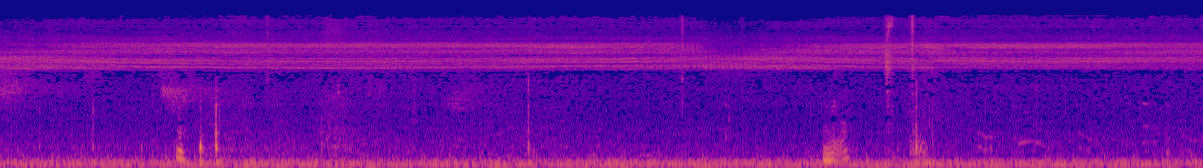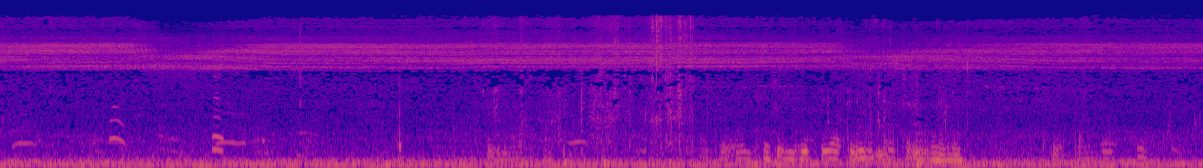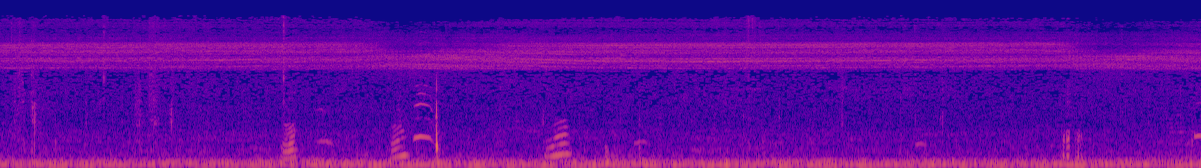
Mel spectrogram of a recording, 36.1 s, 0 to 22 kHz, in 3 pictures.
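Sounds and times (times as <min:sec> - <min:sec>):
insects droning: 0:00.0 - 0:36.0.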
